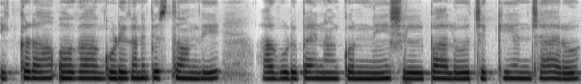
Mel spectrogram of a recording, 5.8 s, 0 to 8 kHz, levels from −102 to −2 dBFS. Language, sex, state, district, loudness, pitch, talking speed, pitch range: Telugu, female, Andhra Pradesh, Chittoor, -14 LUFS, 220 Hz, 115 wpm, 215-225 Hz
